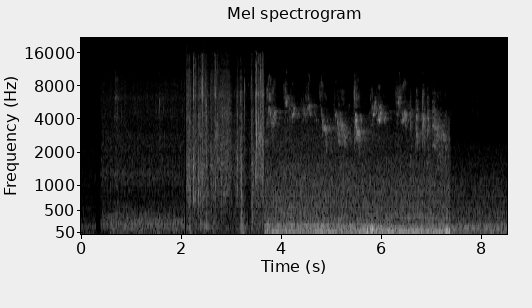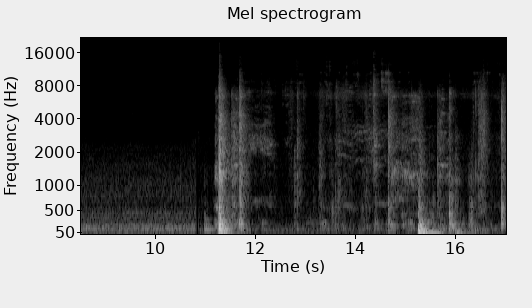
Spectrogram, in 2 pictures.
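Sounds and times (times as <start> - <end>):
small birds chirping: 3.7 - 7.4
low outdoor rumble: 3.8 - 10.8.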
